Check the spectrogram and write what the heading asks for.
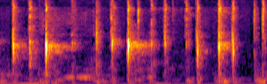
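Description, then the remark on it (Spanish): A quick, uneven burst of about ten sharp, dry clicks, a playful imitation of crabs applauding with their pincers, with no talking. “Aplausos de cangrejo.”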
